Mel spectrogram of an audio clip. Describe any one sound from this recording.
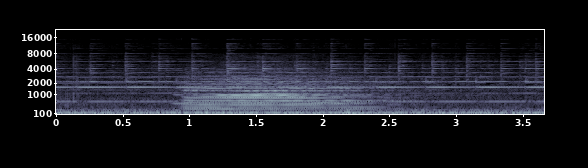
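A locomotive horn sounds in the distance.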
